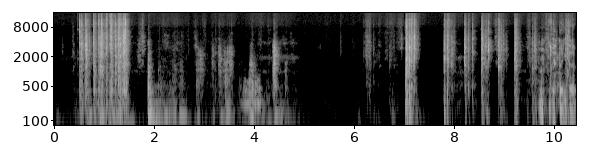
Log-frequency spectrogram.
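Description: Tarot cards being shuffled by hand for a love reading: close, crisp bursts of riffling and flicking, one long burst early on and a cluster of quicker bursts near the end, with a voice speaking in the pause between.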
